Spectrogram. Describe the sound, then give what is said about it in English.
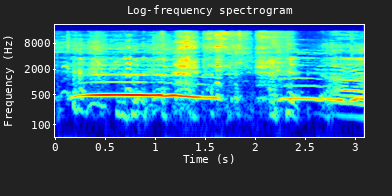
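A dog, an excitable one that came running over, lets out a drawn-out, wavering high howl that holds steady and then sags, followed after a brief dip by a second, shakier whine-like howl. “sorry, my dog. Sorry about my dog running over here. He's so kooky.”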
